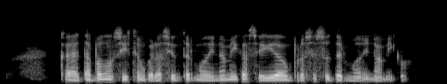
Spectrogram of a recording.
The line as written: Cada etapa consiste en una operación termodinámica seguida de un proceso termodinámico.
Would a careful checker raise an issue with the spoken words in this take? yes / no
yes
